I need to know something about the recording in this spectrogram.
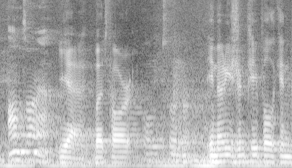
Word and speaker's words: Antonin: Well, my name is Anto, even if it's a nickname for Indonesian people, because my real name in French pronunciation is Antonin. Antonin.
